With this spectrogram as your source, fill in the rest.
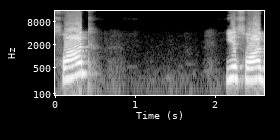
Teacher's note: सौद मोटा पढ़ना है, इस वजह से जबान का पूरी जबान ऐसे ऊपर की तरफ जा रही है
